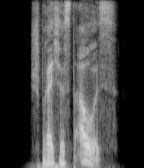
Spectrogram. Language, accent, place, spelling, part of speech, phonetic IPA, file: German, Germany, Berlin, sprechest aus, verb, [ˌʃpʁɛçəst ˈaʊ̯s], De-sprechest aus.ogg
- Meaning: second-person singular subjunctive I of aussprechen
